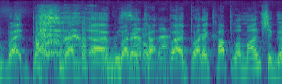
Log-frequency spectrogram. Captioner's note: laughter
